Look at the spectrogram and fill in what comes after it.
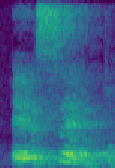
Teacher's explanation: Na palavra exceto, o X não é pronunciado. Então, na palavra exceto, X, C, estão formando aqui dígrafo.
